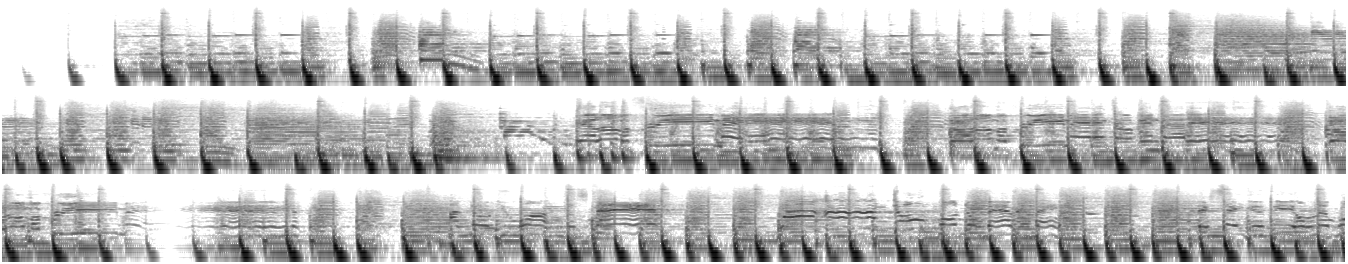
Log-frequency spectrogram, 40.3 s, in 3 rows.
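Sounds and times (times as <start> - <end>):
1970s-style beat at 128 bpm: 0.6 - 40.3.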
